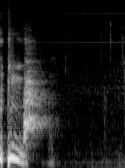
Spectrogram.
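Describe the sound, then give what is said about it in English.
A female dog gives a sharp bark that rises and falls in pitch, with a second quick yelp folded into it, then goes quiet with only faint background noise afterward. “She is a dog. I have a dog.”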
